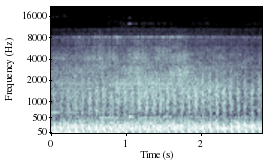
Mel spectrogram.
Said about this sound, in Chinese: 坐上直升机，系好安全带，接过机长递来的通讯设备，这时候螺旋桨开始旋转，发出震耳欲聋的声响，回荡在峡谷中。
